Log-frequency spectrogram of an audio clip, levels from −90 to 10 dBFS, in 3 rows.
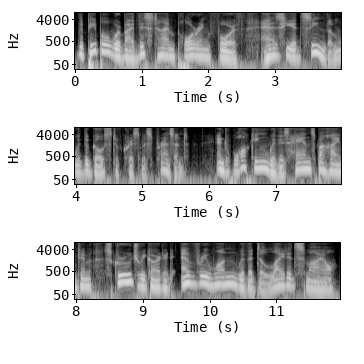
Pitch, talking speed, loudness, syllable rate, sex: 115 Hz, 170 wpm, -18 LUFS, 4.6 syllables/s, male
